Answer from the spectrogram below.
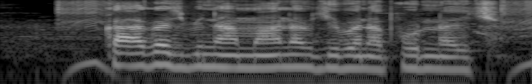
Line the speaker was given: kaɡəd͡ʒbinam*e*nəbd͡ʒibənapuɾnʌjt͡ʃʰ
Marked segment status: incorrect: a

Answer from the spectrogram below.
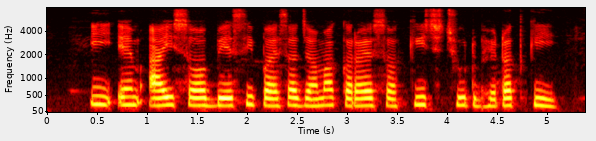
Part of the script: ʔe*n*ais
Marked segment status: incorrect: m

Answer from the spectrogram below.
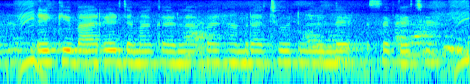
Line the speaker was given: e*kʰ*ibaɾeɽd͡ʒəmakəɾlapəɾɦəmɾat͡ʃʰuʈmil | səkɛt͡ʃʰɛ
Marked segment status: incorrect: k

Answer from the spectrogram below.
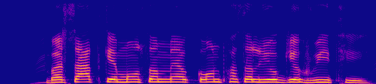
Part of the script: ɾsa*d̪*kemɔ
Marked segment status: incorrect: t̪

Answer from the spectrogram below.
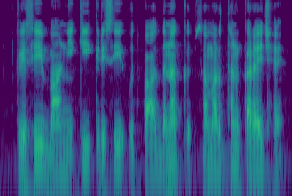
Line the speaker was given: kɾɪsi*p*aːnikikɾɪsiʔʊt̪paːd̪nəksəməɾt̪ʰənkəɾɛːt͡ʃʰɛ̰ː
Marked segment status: incorrect: b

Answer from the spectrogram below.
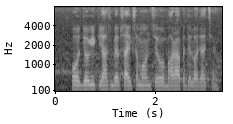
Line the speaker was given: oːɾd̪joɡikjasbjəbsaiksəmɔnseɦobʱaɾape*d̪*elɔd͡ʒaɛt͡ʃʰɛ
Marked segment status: correct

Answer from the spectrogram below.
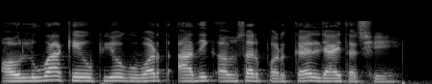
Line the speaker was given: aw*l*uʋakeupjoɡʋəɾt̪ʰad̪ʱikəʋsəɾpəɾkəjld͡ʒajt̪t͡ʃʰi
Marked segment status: correct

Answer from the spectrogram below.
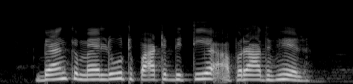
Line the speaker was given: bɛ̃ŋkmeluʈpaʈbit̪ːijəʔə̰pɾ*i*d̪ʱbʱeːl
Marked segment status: incorrect: a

